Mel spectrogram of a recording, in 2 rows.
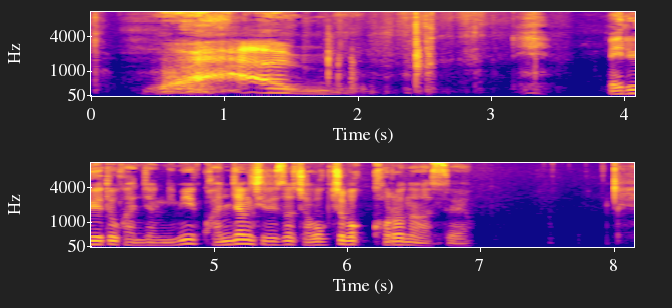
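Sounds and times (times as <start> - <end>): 
speech: 0.4 - 2.0, 3.9 - 7.0
person loudly imitating a lion roaring in a library: 0.4 - 2.1
soft breathy and clicking mouth sounds: 7.5 - 8.1.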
